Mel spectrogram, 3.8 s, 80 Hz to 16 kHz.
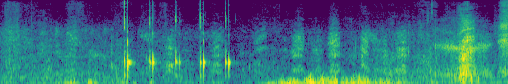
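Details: Australian Shepherd puppy, a black tri male aged 10 weeks and 6 days, at a breeding farm in Oklahoma, gives four short, high yips or whimpers in quick succession, followed by a woman's voice and rustling.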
